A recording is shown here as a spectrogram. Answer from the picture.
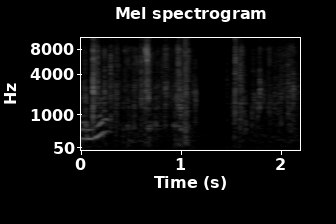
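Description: A foil blind bag and its paper insert crinkling and rustling as hands handle them, with a short lull about a second in before the crinkling resumes.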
